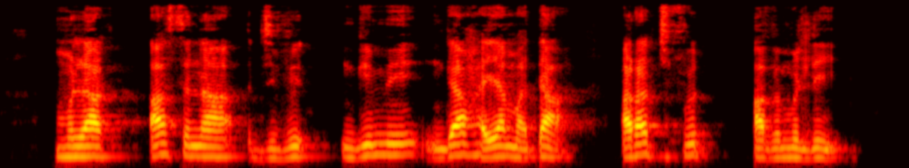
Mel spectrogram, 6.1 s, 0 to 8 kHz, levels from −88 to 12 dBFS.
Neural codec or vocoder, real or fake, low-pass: codec, 16 kHz, 16 kbps, FreqCodec, smaller model; fake; 7.2 kHz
